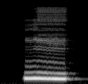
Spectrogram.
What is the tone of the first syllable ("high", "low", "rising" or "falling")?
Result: high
